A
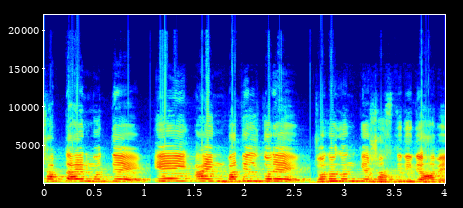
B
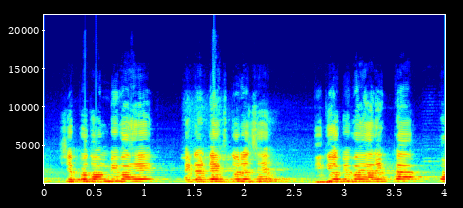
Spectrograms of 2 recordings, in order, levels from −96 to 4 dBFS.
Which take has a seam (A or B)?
A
